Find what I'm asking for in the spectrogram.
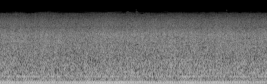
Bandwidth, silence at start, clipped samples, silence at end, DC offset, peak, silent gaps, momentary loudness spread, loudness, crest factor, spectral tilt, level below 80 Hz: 12.5 kHz; 0 s; under 0.1%; 0 s; under 0.1%; -4 dBFS; none; 1 LU; -16 LUFS; 12 dB; -3 dB/octave; -24 dBFS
